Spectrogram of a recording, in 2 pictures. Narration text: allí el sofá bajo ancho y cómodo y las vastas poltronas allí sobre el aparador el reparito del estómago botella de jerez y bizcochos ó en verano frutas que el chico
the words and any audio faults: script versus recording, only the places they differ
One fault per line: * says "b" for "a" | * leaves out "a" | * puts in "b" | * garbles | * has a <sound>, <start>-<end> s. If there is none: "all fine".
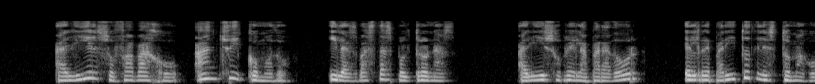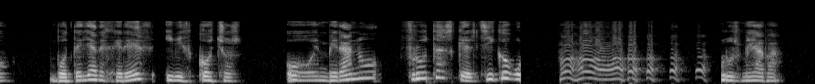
* has a laugh, 13.7-15.3 s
